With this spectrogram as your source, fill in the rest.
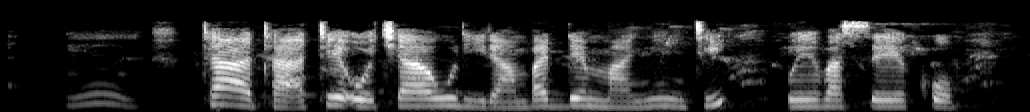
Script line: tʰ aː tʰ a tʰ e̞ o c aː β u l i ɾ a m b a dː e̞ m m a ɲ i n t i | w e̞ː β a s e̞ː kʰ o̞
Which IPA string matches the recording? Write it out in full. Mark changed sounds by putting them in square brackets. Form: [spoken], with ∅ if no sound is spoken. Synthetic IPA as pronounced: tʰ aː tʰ a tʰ e̞ o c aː [w] u l i ɾ a m b a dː e̞ m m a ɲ i n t i | w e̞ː β a s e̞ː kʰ o̞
